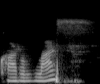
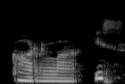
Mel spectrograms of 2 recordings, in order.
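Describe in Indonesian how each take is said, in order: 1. Kata kerja menyusut menjadi bunyi s yang menyatu dengan nama. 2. Kata kerja is diucapkan sebagai kata tersendiri.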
